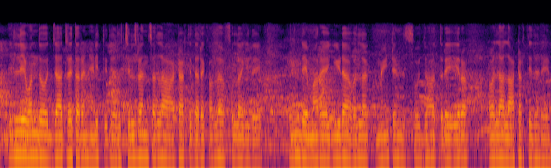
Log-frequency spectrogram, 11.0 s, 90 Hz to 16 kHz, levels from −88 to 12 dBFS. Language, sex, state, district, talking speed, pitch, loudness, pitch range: Kannada, female, Karnataka, Gulbarga, 110 wpm, 120 Hz, -18 LUFS, 115-125 Hz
